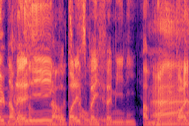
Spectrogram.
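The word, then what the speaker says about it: Spy × Family: c'est Spy X Family. Aïe. Ne prononce pas le X.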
